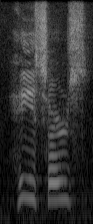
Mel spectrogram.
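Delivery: put-on high-pitched little boy voice; high, boyish call to grown-ups; young boy. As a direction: pipe up as a small kid. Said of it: "a young boy with kind of".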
